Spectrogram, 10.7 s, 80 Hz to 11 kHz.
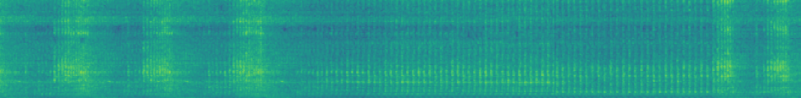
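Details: Yamaha XTZ Lander 250, 2020/21, 34,000 km: single-cylinder thumping that swells and eases with throttle, with an odd extra engine noise riding on the revs; cause not pinned down.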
